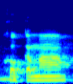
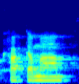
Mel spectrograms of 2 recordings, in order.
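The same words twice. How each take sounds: First: Kokama with o in the first syllable; debated pronunciation. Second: Kakama with a in the first syllable; alternative pronunciation. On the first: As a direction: sound a short vowel after the k in Kokama. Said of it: "should it be pronounced Kokama". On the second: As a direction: open the first vowel of Kakama to a. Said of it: "or Kakama". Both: Shown as a demonstration.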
